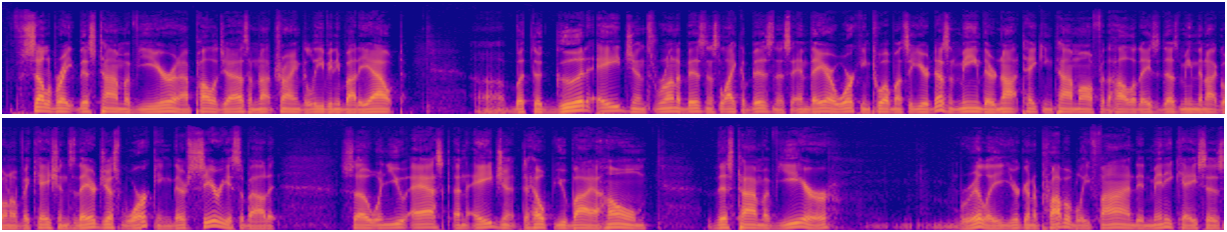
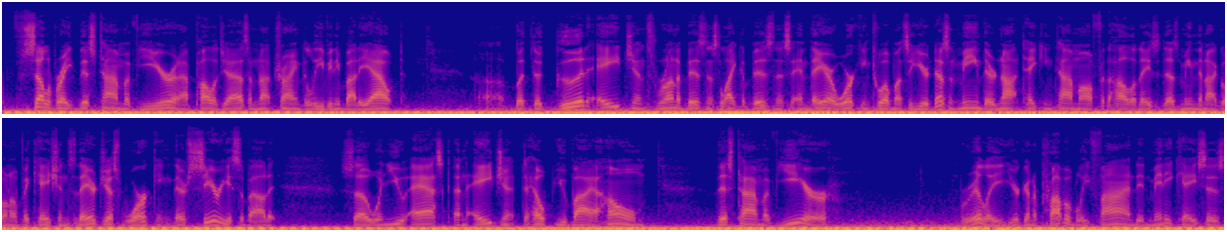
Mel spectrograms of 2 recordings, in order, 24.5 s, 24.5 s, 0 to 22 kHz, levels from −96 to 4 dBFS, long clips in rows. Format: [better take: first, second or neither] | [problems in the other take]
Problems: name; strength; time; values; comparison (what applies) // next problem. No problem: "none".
first | low rumble; loud; throughout; 10 dB below the speech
